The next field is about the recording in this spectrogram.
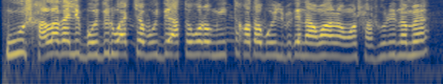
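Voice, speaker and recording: A man's voice: extremely high pitch, level tone, racing, sharp tone, no echo, full character voice. A man voicing a simple, sheepish but stubborn village son-in-law in a cartoon, bumbling and protesting. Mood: stubborn anger. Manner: hesitant, bumbling, whiny protesting. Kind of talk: Bengali cartoon acting.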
